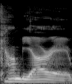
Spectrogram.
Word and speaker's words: Cambiare: Why don't you tell us a little bit about, I believe it's pronounced Cambiare, right? Is how that's the first book in your series? – Yes. Awesome. It's a musical notation. That's why it's pronounced that way.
